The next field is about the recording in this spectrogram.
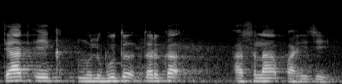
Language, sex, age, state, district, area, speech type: Marathi, male, 18-30, Maharashtra, Hingoli, rural, read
